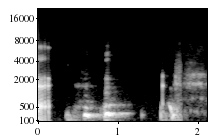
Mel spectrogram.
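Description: A few short, low, guttural vocal sounds, a hesitant 'uh', heard over a video call, with dead silence between them.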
